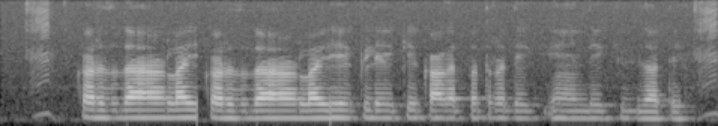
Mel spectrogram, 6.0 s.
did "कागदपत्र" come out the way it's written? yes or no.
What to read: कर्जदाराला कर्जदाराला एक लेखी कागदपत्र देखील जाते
yes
